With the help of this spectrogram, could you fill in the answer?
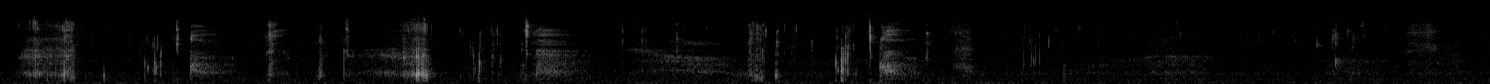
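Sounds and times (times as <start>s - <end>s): slurping noodles: 0.2s - 0.8s, 3.9s - 5.0s
person chewing: 0.2s - 1.9s, 2.6s - 5.4s, 6.2s - 11.0s.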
